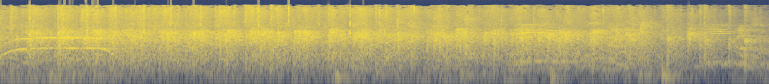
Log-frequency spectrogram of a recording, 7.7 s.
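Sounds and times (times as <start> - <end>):
audience applause: 0.0 - 7.6.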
